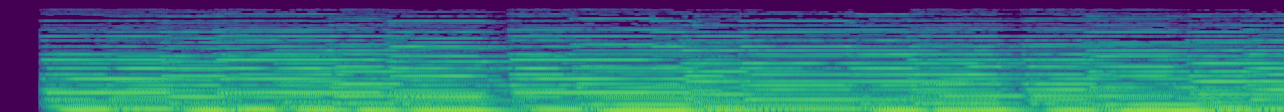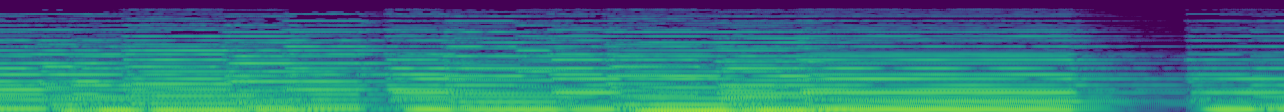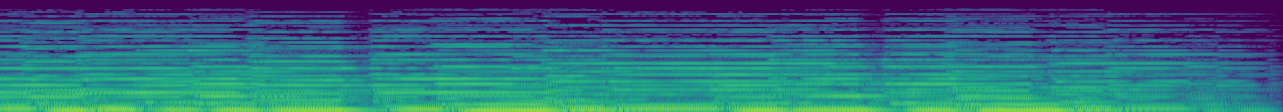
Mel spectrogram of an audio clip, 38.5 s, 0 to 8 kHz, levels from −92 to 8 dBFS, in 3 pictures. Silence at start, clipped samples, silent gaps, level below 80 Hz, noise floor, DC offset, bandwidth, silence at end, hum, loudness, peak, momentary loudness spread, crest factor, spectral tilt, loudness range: 0.4 s; under 0.1%; none; -18 dBFS; -39 dBFS; under 0.1%; 6 kHz; 0.1 s; none; -18 LUFS; -2 dBFS; 6 LU; 14 dB; -8.5 dB/octave; 4 LU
